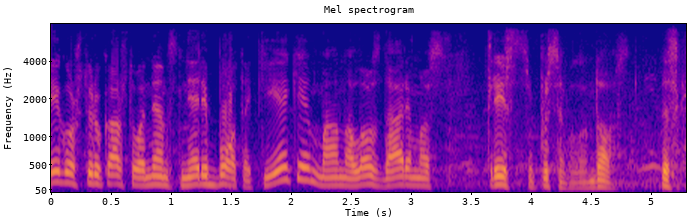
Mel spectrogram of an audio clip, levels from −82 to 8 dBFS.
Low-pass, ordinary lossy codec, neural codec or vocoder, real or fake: 7.2 kHz; Opus, 24 kbps; none; real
